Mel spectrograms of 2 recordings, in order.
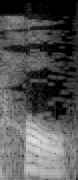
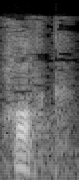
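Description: First: It ends on a long vowel with no K. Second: It has a short O and ends in K. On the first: "I say ho" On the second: "H-O-K is the pronunciation with a short O"

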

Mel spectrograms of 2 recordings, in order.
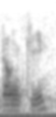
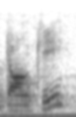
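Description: First: It is said in a Pennsylvania accent. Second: It is said in a standard accent.

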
